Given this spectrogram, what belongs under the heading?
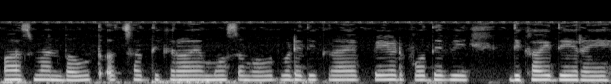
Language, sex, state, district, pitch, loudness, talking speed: Hindi, female, Rajasthan, Bikaner, 205 Hz, -15 LUFS, 185 wpm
